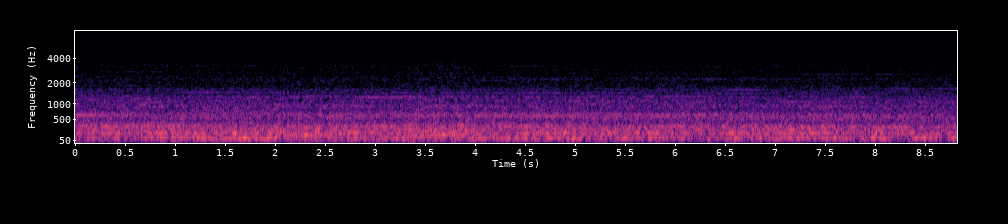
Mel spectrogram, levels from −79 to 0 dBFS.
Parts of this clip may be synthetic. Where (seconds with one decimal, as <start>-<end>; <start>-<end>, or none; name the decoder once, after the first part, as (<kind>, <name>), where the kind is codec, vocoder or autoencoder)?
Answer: 2.0-2.6 (vocoder, HiFi-GAN); 3.3-4.0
